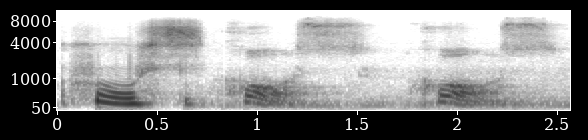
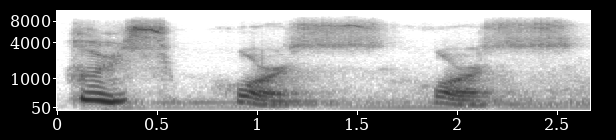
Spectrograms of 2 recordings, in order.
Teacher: Mira que la R no está. ¿Sí ven? La R no está.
